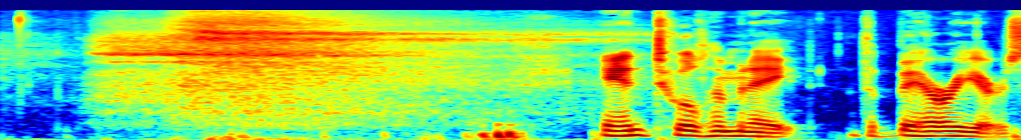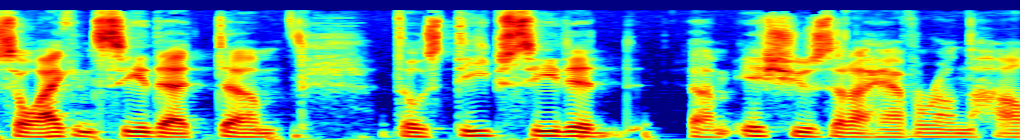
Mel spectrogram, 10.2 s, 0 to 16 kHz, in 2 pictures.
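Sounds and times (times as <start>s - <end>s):
deep breath: 0.0s - 3.8s, 6.6s - 7.1s
speech: 3.0s - 10.2s.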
